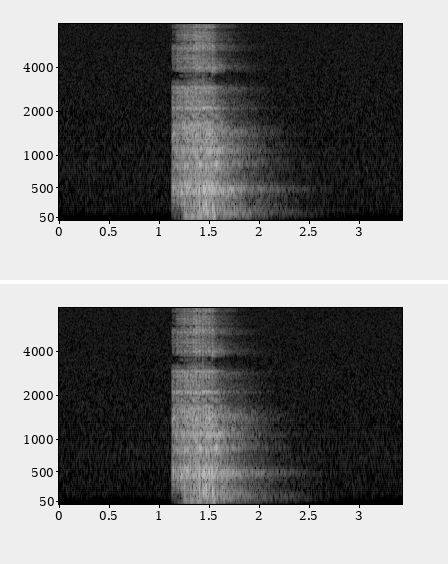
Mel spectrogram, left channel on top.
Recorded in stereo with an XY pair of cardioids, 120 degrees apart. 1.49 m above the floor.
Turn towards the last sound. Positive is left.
turn(degrees=-5)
